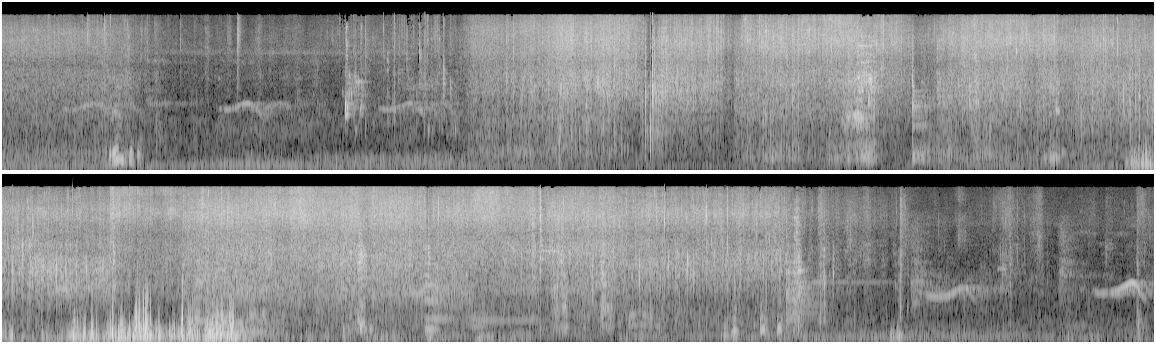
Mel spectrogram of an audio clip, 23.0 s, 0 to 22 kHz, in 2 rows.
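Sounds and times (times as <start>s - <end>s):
hot oil sizzling in a wok: 0.0s - 1.4s, 3.7s - 19.8s.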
